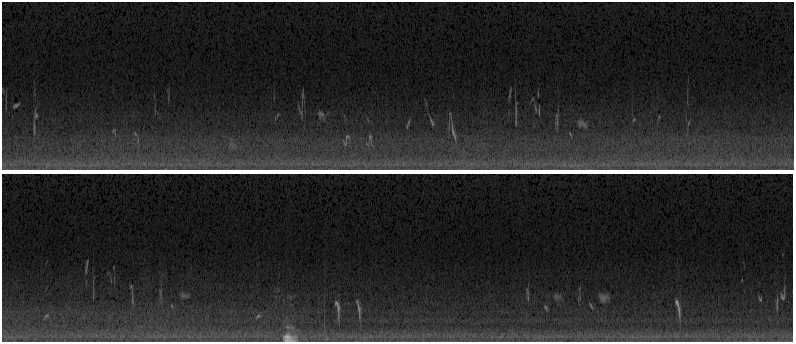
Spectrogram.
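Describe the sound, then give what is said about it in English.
Faint song of a crossbill singing in a tree behind a net: scattered short, high chips and twittering notes repeated throughout over a steady background hiss, with one brief sharp knock partway through. “A crossbill just, I just noticed that it's singing here in the tree behind the net.”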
